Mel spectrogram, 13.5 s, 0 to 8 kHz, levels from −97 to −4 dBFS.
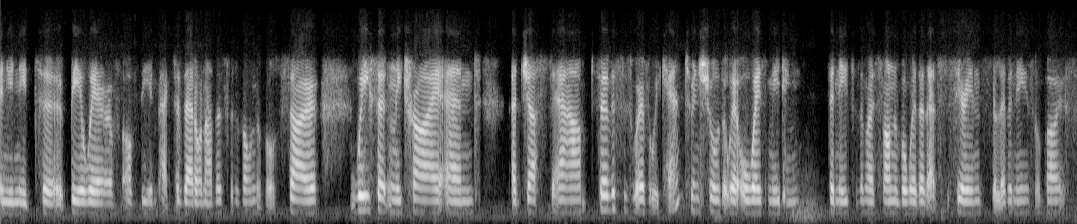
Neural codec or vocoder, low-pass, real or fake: none; 7.2 kHz; real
